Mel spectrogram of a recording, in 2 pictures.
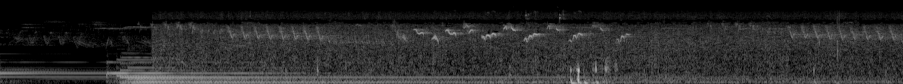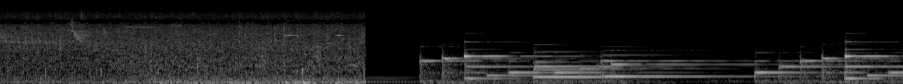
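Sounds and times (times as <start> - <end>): wild birds chirping: 0.0 - 12.7
steady outdoor hiss: 0.2 - 12.7.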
